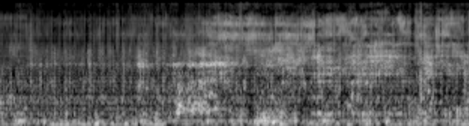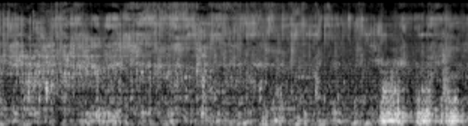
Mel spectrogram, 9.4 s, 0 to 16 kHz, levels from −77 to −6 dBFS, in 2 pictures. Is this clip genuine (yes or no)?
no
